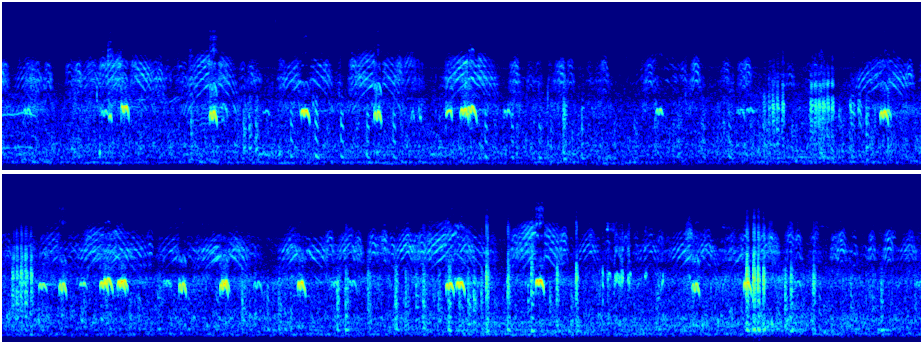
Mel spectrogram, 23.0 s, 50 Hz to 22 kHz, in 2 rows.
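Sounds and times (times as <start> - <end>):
ducks whistling calls: 2.3 - 7.4, 8.1 - 22.9.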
